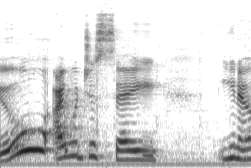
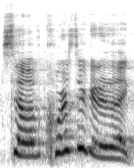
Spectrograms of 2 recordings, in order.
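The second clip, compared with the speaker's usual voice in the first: ordinary delivery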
